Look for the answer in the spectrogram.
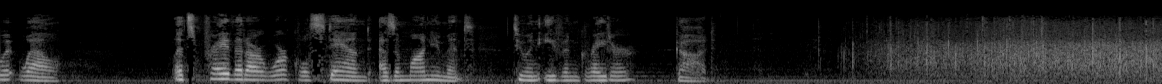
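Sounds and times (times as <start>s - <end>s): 
speech: 0.0s - 0.7s, 1.7s - 7.2s
audience clapping: 8.4s - 11.6s.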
